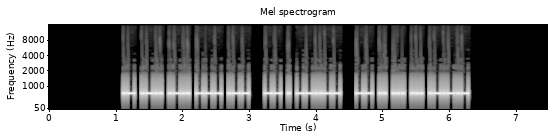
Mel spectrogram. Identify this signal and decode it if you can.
Morse code, heard as a keyed tone, about 34 wpm, 700 Hz. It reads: ALLOW ME, MISS.
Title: Sentences from Top 700 Words 35wpm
